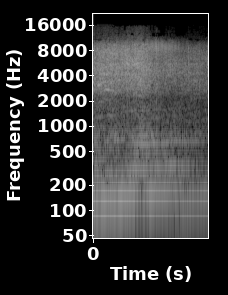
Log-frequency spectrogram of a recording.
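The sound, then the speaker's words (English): A small Morris Mini car engine hums while the car is parked. The low drone holds a steady pitch with clear overtones, fairly faint and heard alone. “See how easy the Morris Mini Miner is to park.”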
